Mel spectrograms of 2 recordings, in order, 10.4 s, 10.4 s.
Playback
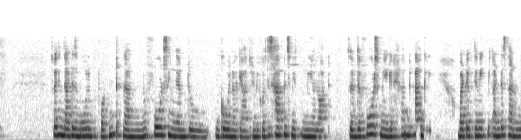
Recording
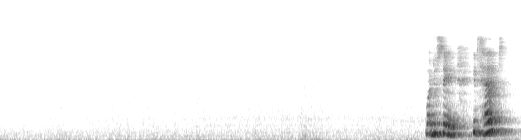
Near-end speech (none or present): present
